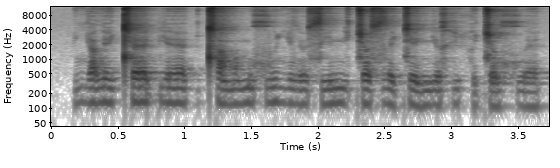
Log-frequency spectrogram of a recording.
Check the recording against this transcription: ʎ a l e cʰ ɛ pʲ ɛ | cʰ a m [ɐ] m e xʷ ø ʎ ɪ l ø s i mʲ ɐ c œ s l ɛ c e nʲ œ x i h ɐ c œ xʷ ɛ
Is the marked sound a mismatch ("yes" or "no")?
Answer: no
